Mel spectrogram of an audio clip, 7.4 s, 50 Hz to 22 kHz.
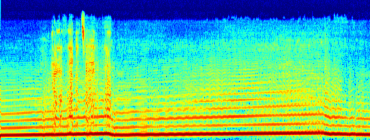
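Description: BAC Mono R's 2.5-litre Ford Duratec four-cylinder engine pulling hard, heard onboard. Its pitch climbs, drops sharply with an upshift about two seconds in, and climbs again. Near the end the pitch drops once more and eases lower.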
